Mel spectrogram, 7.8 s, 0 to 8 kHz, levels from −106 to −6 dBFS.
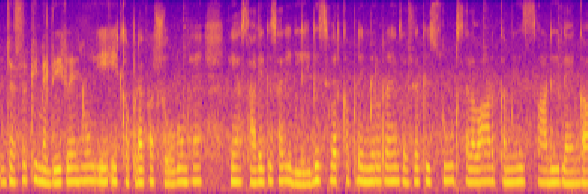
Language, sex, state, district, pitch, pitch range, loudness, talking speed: Hindi, female, Bihar, Katihar, 210 Hz, 200-215 Hz, -17 LUFS, 230 wpm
